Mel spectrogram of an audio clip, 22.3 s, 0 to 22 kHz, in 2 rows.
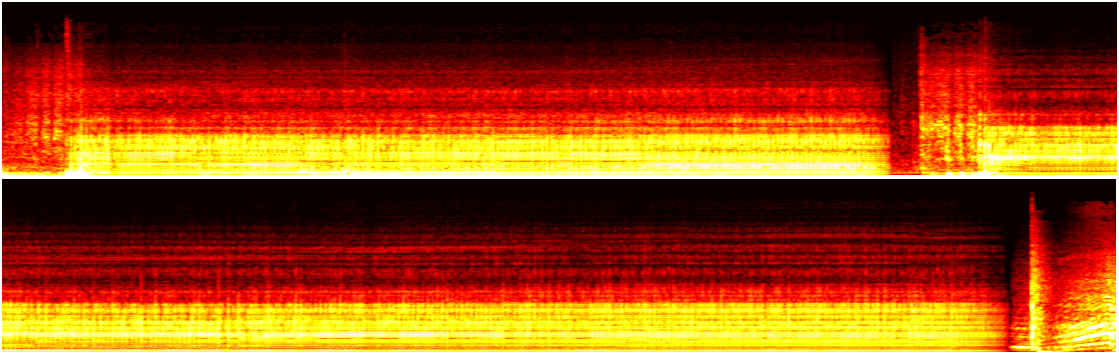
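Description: Ford Focus RS Mk3's 2.3-litre turbocharged four-cylinder idling steadily through a Mountune V3 cat-back exhaust, measuring about 73 dB on a sound meter behind the tailpipes. The sound drops out briefly about nine seconds in. Near the end it cuts to the stock exhaust, its pitch rising and falling as the engine is revved.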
